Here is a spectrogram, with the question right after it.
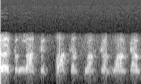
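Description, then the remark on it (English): A person imitates a chicken, making a quick series of short, rhythmic clucks in rapid bursts, fairly loud, with no other sounds. “And, you know, we're going to stand strong, and then we're going to cluck a little.”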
